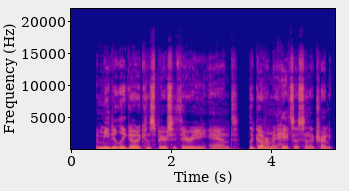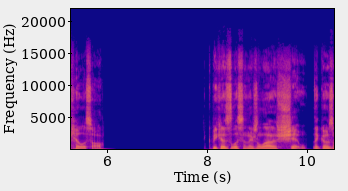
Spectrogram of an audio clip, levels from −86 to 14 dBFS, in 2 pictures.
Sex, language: male, English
